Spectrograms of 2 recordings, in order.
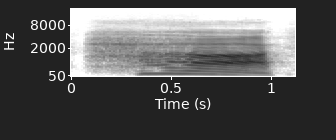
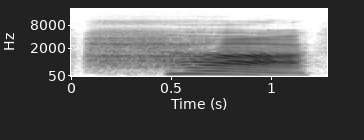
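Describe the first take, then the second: First: Air flows audibly before the vowel begins. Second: Air flows audibly before the vowel begins.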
